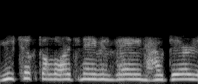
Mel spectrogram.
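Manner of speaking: mock very high, shrieking screaming woman voice. Retelling how an upset woman in the audience screamed: imitating a woman screaming. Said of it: "she was screaming".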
